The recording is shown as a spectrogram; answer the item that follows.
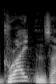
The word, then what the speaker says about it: Greitens: Greitens, I believe, am I pronouncing that right? – Yep.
